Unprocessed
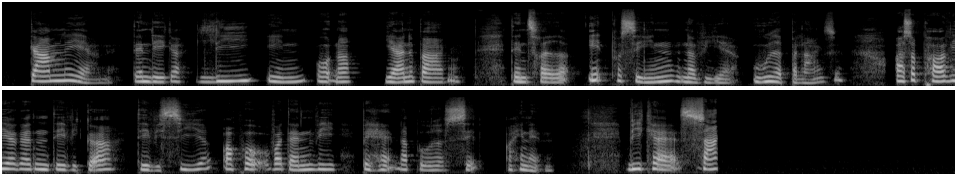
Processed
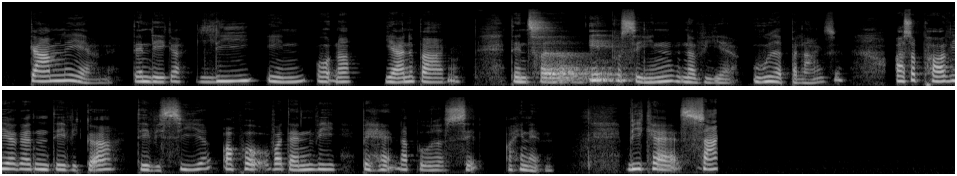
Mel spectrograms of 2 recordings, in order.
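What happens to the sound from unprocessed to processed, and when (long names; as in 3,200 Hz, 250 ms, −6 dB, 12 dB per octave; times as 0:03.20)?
0:05.26–0:06.13: thrown reverb, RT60 1.2 s, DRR 0 dB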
